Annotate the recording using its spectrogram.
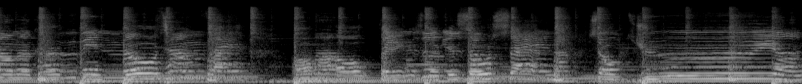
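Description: Americana folk band playing live: a man and a woman singing together over guitar and a steady beat.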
